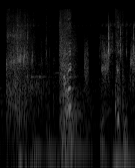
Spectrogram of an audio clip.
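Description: A sword whooshes through the air.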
